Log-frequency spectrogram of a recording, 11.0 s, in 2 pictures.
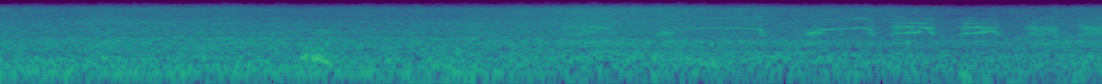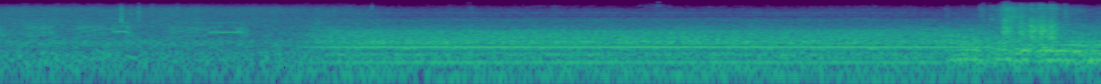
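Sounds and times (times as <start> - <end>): machine hum: 7.0 - 11.0.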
